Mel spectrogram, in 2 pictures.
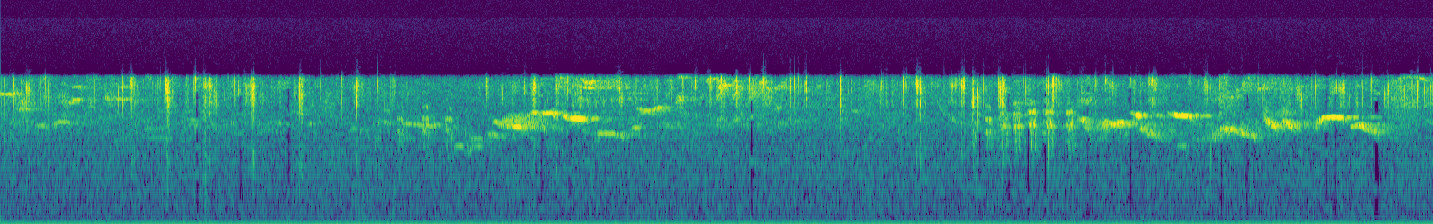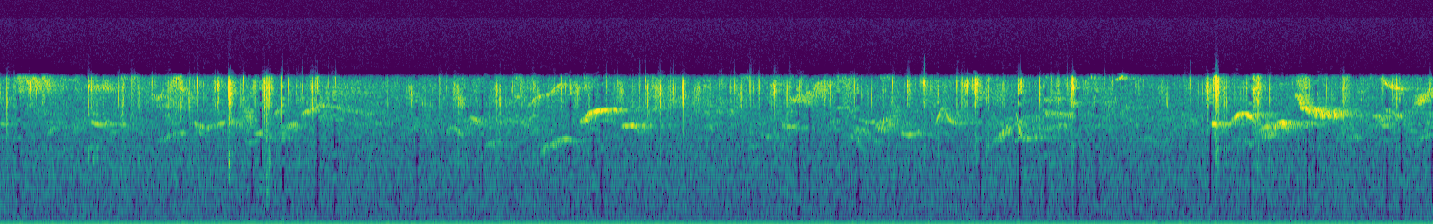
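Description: A European hedgehog eating from a plate, with an irregular run of small crunches, clicks and wet smacking sounds as it chews.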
